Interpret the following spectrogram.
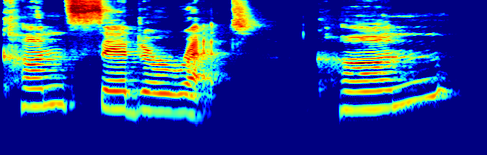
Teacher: Considerate. I know it's going to end in A-T-E, but it is not making the eight sound. It's making that schwa sound. Again, it sounds like the silent E sound, considerate.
